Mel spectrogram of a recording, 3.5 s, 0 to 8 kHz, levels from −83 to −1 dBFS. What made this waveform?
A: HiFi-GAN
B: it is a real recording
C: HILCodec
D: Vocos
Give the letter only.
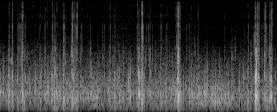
B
